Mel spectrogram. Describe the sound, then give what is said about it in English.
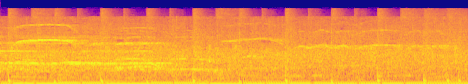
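A crowd applauds and cheers steadily, with whoops and shouts rising over continuous clapping, all set against a repeating low musical beat that pulses underneath the whole time. “Hey, let's keep that applause going while I welcome my dear friend Brad to the stage.”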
